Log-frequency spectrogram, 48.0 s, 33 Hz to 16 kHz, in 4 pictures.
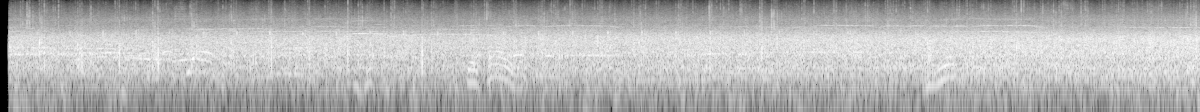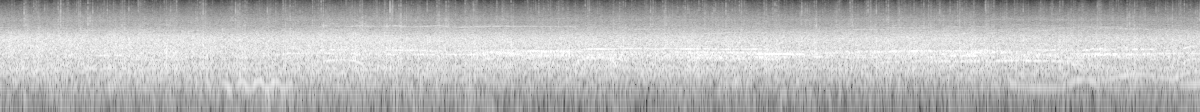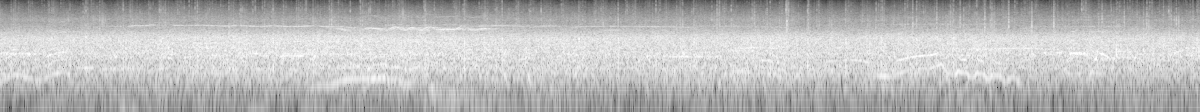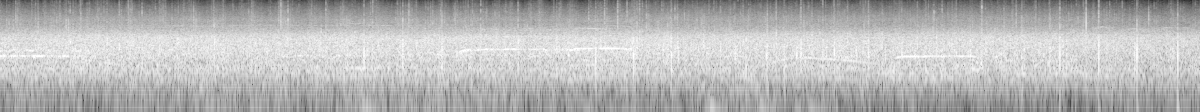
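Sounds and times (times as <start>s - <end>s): audience applauding: 0.1s - 48.0s
person whistling: 25.3s - 30.7s.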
